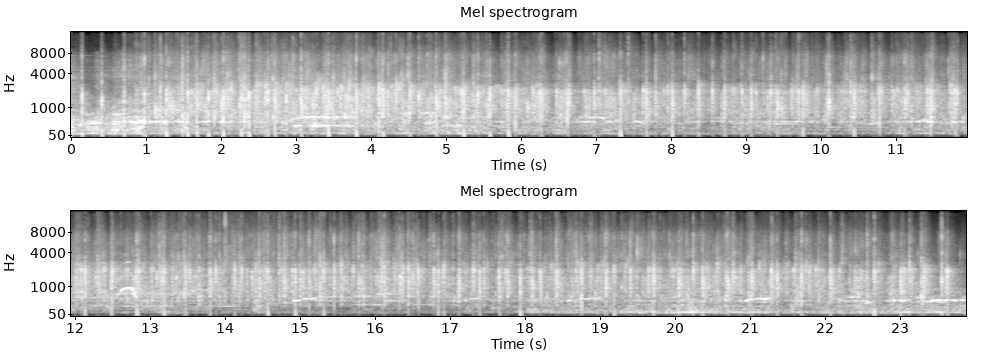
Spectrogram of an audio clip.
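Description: Audience applauding steadily with many hands clapping. It breaks out right as the music ends at the start, and a few voices sound among the clapping.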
